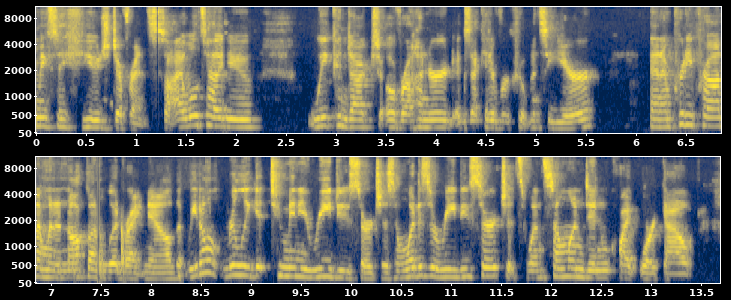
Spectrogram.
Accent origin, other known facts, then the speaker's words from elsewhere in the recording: San Jose, California, United States; I grew up in San Jose.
